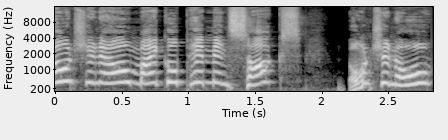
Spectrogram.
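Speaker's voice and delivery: very high, shrill, swooping, sing-song, mocking leprechaun voice. Quoting people who kept telling him things in the offseason, in a mocking leprechaun voice. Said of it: "Sound like a fucking leprechaun".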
